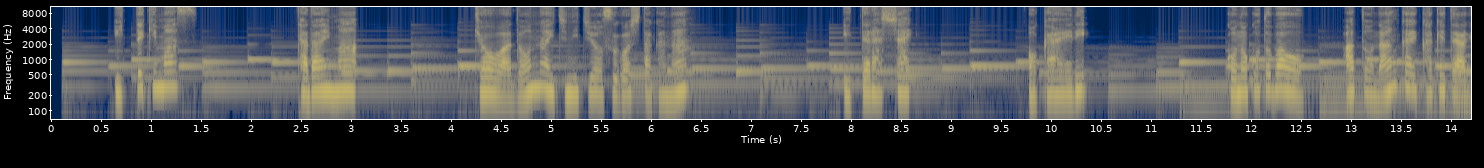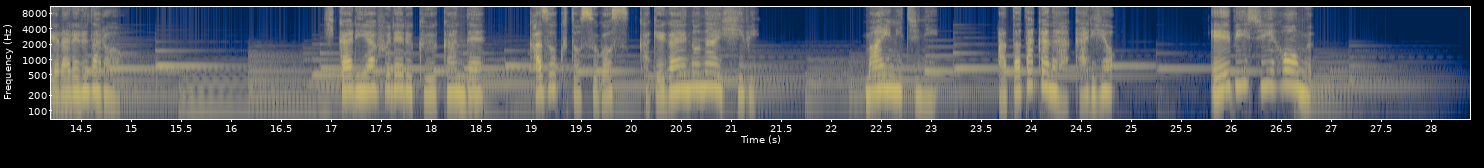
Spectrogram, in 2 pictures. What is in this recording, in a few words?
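Calm Natural, narration, Japanese; 番組ナレーション; 「そんじょそこら商店街 再生の物語」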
